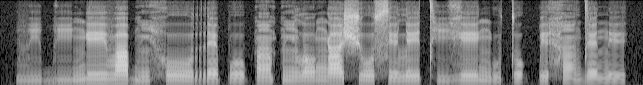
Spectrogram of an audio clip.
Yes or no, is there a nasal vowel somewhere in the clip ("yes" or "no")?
yes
